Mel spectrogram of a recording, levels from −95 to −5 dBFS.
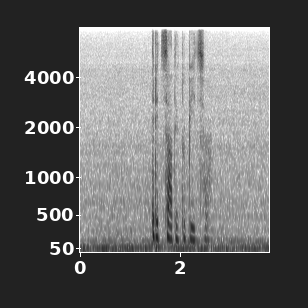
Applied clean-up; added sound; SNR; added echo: none; none; none; none.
